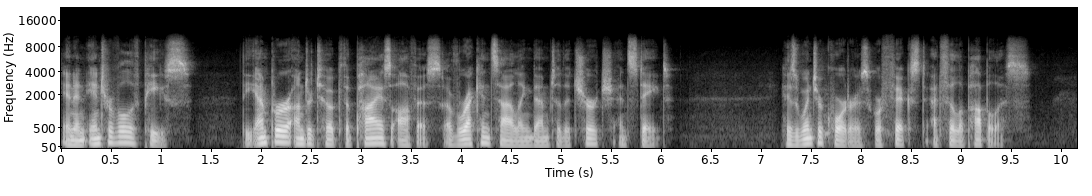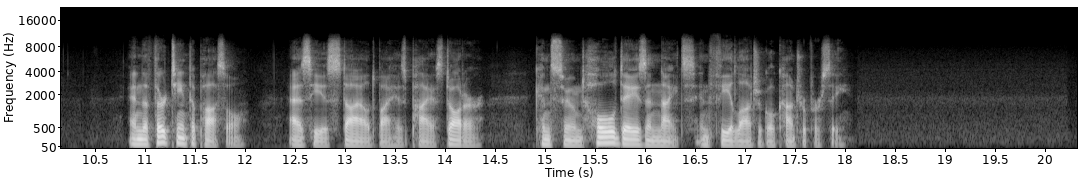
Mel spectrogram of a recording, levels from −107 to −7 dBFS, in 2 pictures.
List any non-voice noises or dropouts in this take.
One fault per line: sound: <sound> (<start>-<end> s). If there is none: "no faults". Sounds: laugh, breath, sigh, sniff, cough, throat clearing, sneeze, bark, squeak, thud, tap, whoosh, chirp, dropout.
no faults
